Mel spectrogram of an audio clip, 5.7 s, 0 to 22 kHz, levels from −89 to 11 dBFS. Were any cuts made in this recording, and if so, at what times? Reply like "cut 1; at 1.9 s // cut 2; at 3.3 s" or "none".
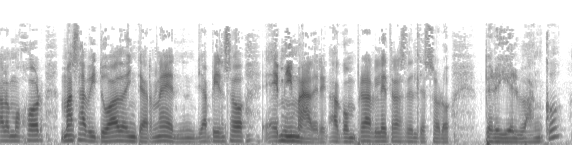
cut 1; at 3.3 s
